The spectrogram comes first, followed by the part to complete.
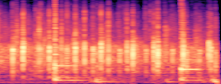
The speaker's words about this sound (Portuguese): Uma salva de palmas para o Abílio.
